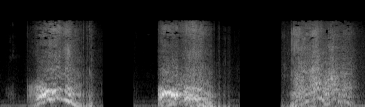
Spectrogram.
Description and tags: Various zipper sounds in stereo. Can be used for unzipping or zipping up a bag.
backpack, bag, unzip, unzipping, zip, zipper, zipping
